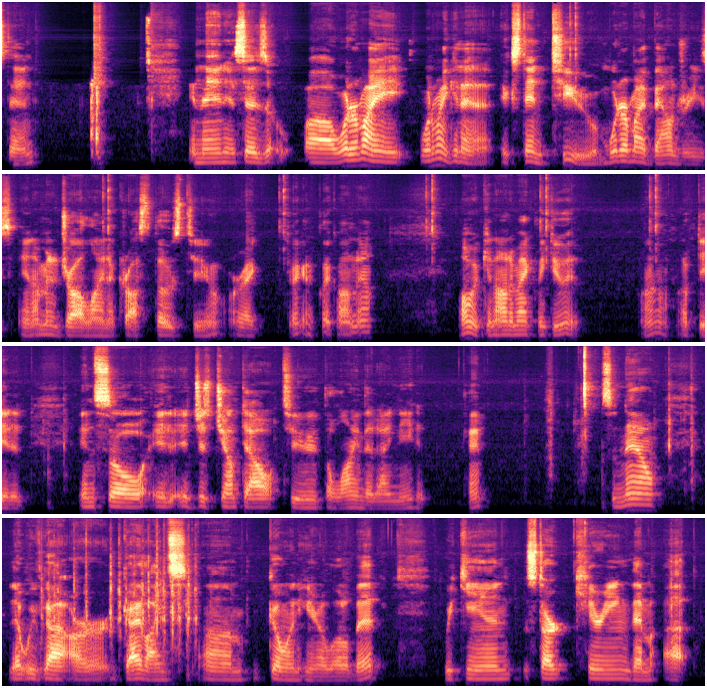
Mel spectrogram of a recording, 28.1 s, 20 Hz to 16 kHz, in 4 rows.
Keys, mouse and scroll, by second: 0.9 space, 5.6 click, 8.0 click, 9.8 click, 11.2 click, 12.4 click, 13.4 click, 17.7 middle click.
